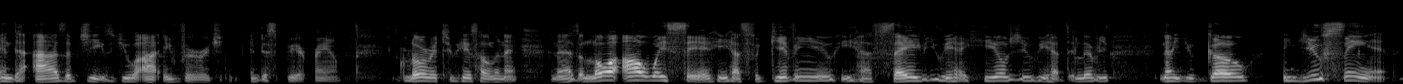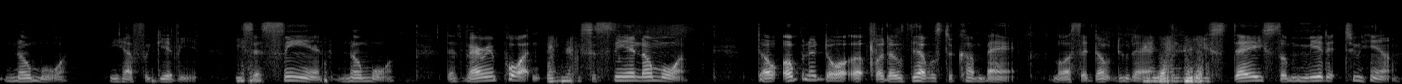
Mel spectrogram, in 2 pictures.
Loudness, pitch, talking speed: -29 LUFS, 180 Hz, 185 wpm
